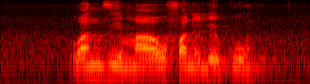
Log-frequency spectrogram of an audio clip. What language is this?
Tsonga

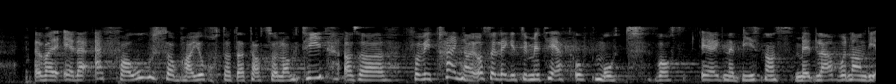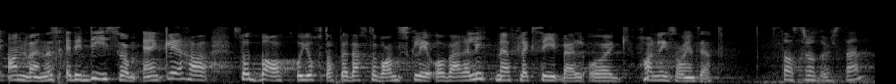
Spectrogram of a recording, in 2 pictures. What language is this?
Norwegian Bokmål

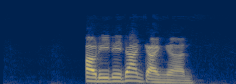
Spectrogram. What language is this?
Thai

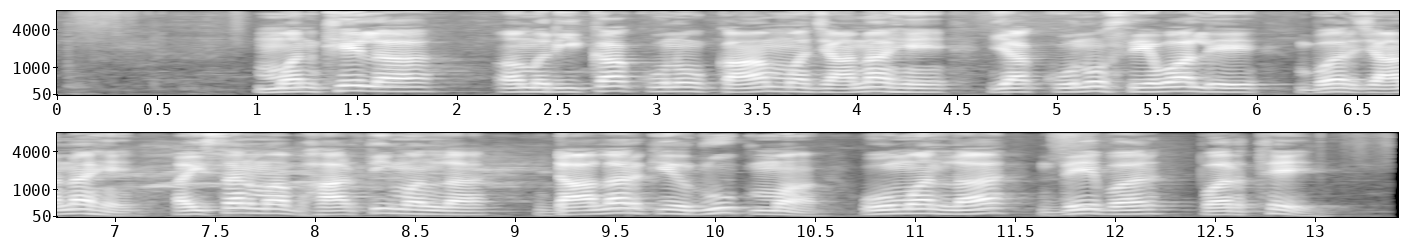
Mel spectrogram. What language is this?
Chhattisgarhi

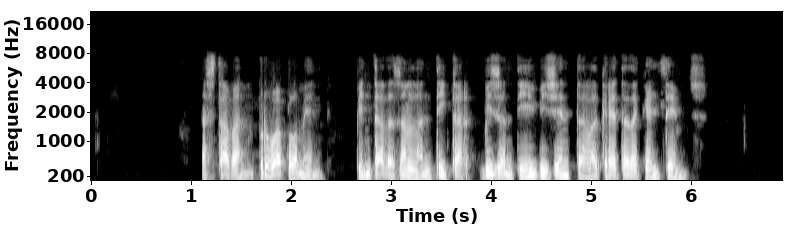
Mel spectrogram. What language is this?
Catalan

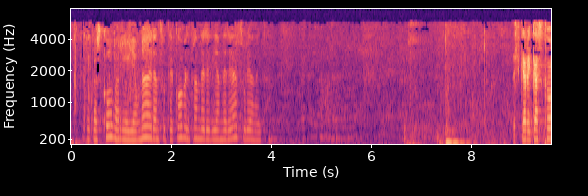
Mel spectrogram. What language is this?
Basque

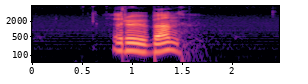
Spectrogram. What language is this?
Swedish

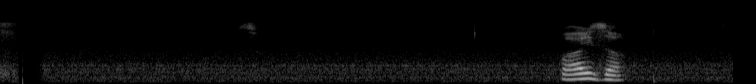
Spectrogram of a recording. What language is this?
Sinhala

